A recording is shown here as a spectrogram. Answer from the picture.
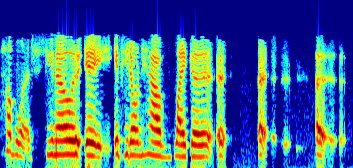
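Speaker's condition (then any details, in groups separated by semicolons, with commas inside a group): Stuttering; adult stuttering, present since childhood; still stutters; repeated sounds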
